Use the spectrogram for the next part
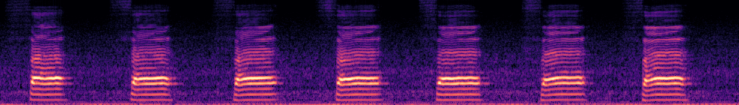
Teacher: একটা বাতাস বের হয়ে যাবে দাঁতের ফাঁক থেকে।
